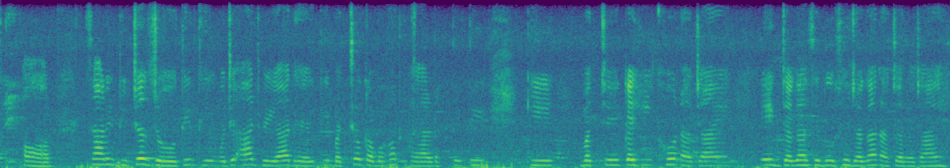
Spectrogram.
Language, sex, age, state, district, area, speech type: Urdu, female, 18-30, Delhi, Central Delhi, urban, spontaneous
